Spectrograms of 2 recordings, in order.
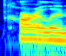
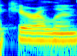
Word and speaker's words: Carlynn: So it's called Carlynn instead. But of course, people commonly mispronounce my name, and instead they'll say Carolyn.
